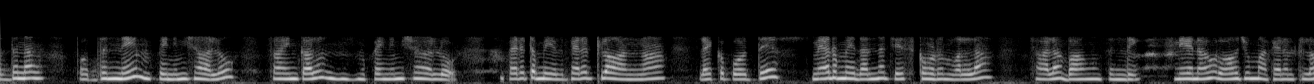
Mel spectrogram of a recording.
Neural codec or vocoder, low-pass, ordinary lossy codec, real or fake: codec, 16 kHz in and 24 kHz out, 0.9 kbps, LongCat-Audio-Codec, fine tuned four codebook decoder; 3.6 kHz; none; fake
